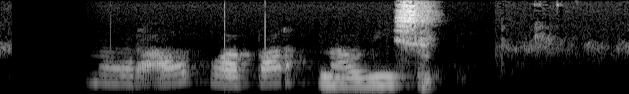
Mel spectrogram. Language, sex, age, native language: Icelandic, female, 50-59, Icelandic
